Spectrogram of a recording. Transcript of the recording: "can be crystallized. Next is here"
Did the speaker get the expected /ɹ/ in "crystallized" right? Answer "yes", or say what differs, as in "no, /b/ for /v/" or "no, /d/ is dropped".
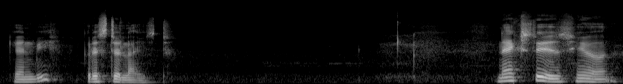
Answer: yes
